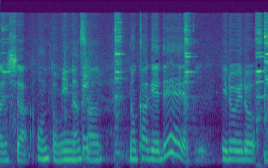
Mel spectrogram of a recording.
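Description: People speaking, with wine glasses clinking together in a toast.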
